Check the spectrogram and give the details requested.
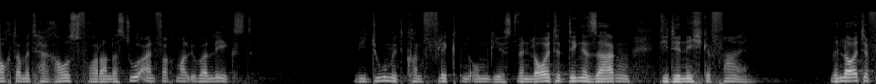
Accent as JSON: {"language": "German", "region": "Southern Germany", "country": "Germany", "said": "ich komme ja aus Süddeutschland, aber hier im Norden wurde mir gesagt"}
